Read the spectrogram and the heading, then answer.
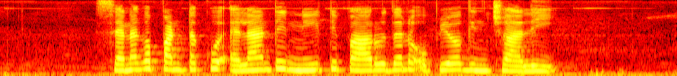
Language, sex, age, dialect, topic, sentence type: Telugu, female, 18-24, Utterandhra, agriculture, question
